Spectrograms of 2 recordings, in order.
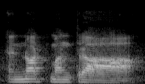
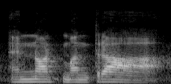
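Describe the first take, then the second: No difference in how they are said.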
